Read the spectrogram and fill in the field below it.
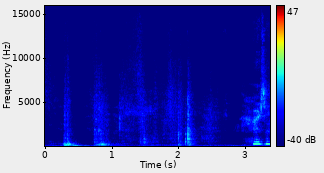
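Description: Folders rustle and scrape as they are slid into a fabric bin.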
